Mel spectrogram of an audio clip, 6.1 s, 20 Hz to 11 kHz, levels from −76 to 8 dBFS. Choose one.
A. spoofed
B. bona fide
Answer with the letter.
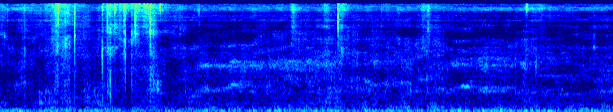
A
